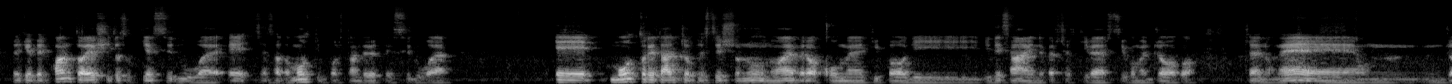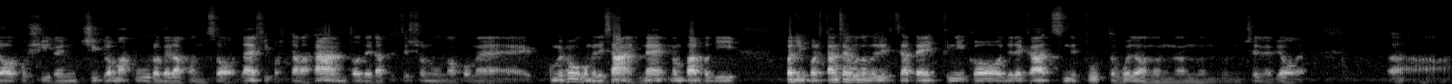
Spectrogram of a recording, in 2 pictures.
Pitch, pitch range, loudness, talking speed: 85 Hz, 80-95 Hz, -25 LUFS, 165 wpm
